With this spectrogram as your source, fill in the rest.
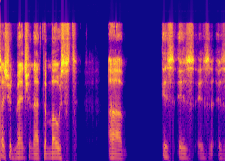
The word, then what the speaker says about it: most: strategy uh but the most actually it should be pronounced the MOs because that's the Czech and Slovak word for bridge is moss um but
